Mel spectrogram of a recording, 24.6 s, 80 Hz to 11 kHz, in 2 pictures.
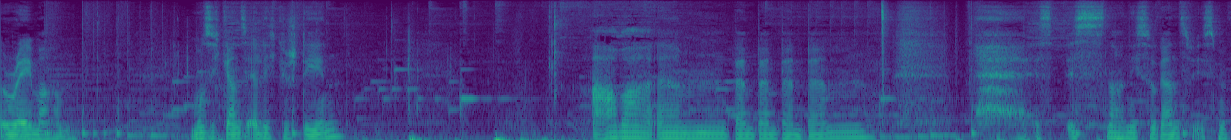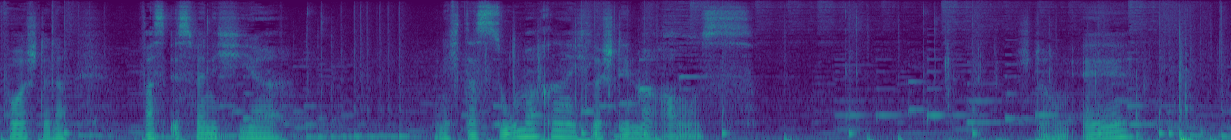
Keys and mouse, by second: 1.1-2.3 middle drag, 2.1 ctrl+Tab, 4.2 KP_3, 11.1-13.4 drag, 15.5-17.5 right drag, 17.5 ctrl+l, 18.2 Delete, 22.8 ctrl+l, 24.2 KP_3.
